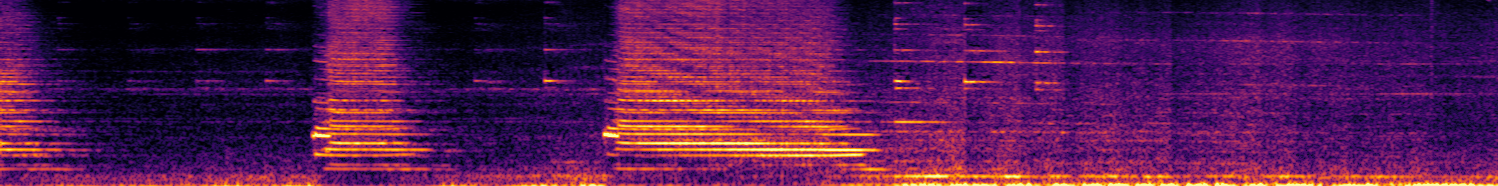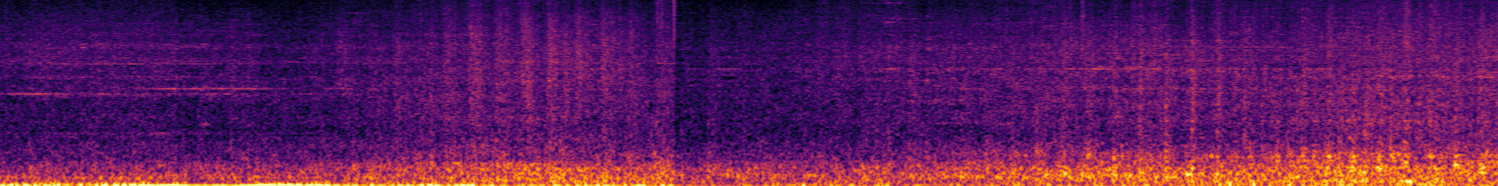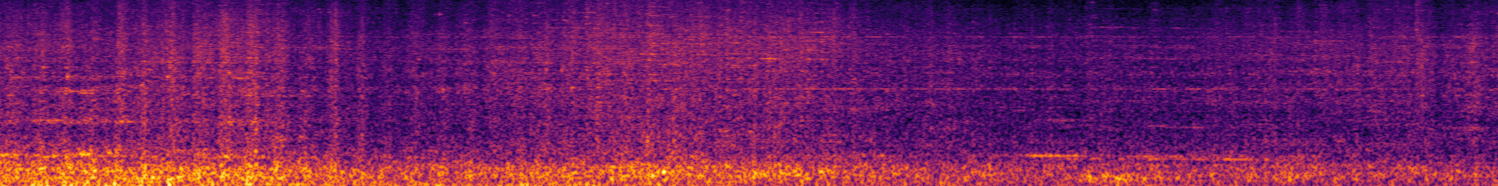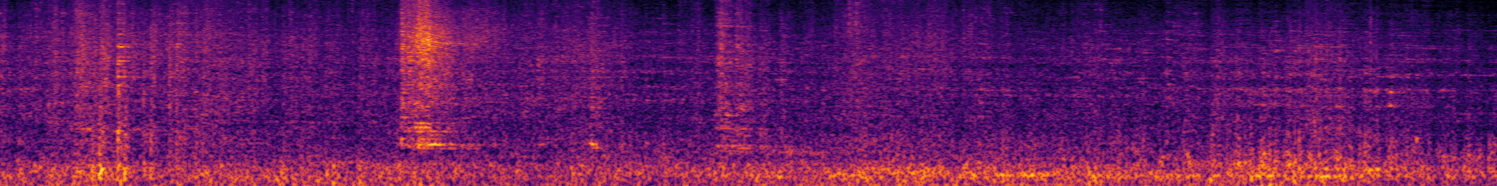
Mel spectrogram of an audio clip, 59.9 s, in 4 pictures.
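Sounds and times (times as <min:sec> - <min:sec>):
steel wheels rumbling on rail: 0:00.0 - 0:59.9
clickety-clack over rail joints: 0:14.2 - 0:59.9.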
